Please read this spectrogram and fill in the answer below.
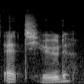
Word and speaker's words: Etude: This is called the Belomo Etude, or Etude. I believe the proper pronunciation is Etyude, but this is it.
